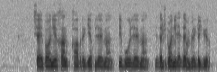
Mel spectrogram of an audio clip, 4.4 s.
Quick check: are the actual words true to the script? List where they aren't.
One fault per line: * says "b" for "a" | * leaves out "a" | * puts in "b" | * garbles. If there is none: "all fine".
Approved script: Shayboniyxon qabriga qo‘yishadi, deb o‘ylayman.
* says "o‘ylayman" for "qo‘yishadi"
* garbles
